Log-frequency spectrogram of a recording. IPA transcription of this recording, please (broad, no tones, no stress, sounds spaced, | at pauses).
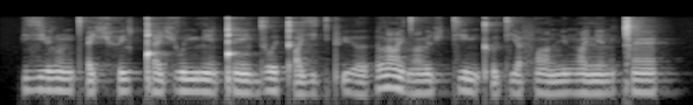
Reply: zʲ ø l õ n tʼ æ ç h ø lʲ ǃ æ ç u nʲ lʲ æ̃ ǃ ẽ lʲ d o ɪ̯ kʼ ɑ zʲ æ tʲ pʼ y ə̯ | l ɑ̃ ɪ̯ d ɑ̃ l ø ç tʲ e nʲ kʼ o tʲ ɑ f ɑ̃ n y ŋ ɑ̃ lʲ ɑ̃ n ǀ æ̃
